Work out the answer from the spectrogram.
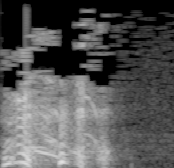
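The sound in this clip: Coughing and throat clearing from someone whose asthma is acting up after a morning run: a loud, rough burst of several hacking coughs lasting under a second, then quiet.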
